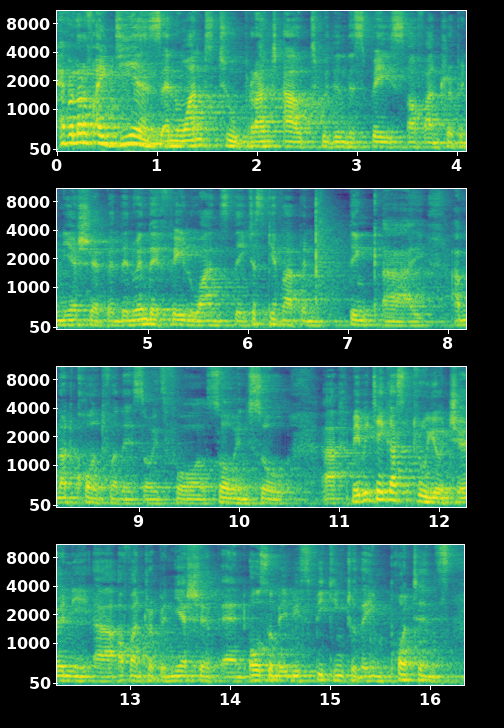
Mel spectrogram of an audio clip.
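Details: Adult male speaker; normal speech.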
